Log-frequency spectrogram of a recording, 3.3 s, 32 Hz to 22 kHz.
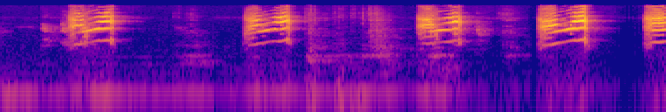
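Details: Sogon calling to lure other birds of its kind: short, harsh, downward-sweeping chirps with a buzzy edge, repeated about every 0.6 to 0.8 seconds.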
